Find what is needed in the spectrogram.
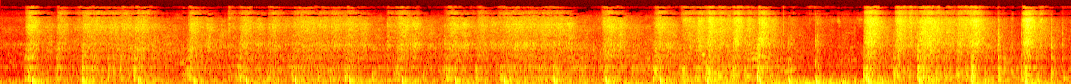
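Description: Marching band drums beating a steady marching cadence, about two beats a second, with snare drums and sharp stick clicks over the bass drum.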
